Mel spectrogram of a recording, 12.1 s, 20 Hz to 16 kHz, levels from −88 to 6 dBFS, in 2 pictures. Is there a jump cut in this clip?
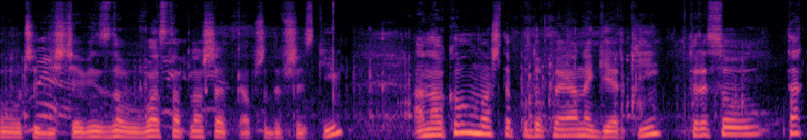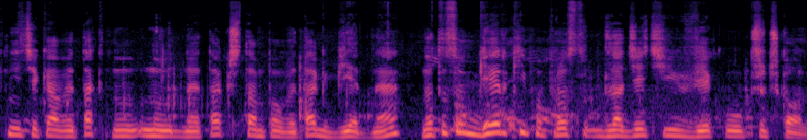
yes; 3 cuts; at 5.0 s, 9.1 s, 10.4 s

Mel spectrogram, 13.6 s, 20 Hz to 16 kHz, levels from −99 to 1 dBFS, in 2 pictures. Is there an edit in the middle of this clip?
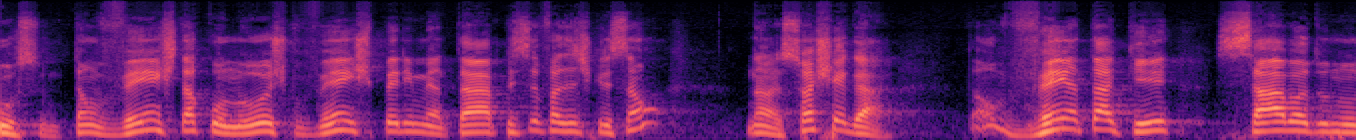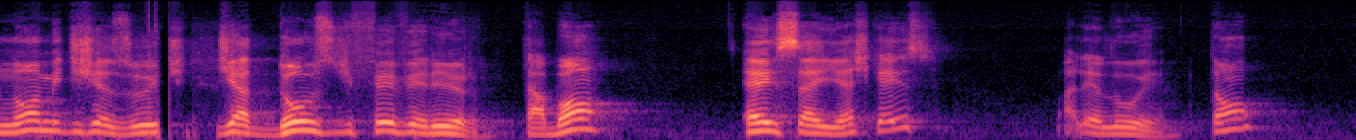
yes; 1 cut; at 7.9 s

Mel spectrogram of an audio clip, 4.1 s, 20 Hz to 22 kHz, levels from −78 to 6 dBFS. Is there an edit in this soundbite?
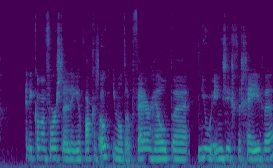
yes; 2 cuts; at 1.5 s, 2.8 s

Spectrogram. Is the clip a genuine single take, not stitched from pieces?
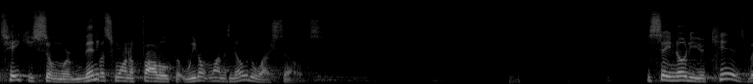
no; 3 cuts; at 1.0 s, 1.7 s, 2.3 s

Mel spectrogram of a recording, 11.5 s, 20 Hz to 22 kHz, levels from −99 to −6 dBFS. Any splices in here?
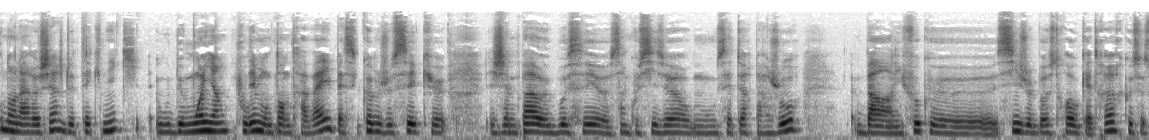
yes; 2 cuts; at 2.5 s, 3.6 s

